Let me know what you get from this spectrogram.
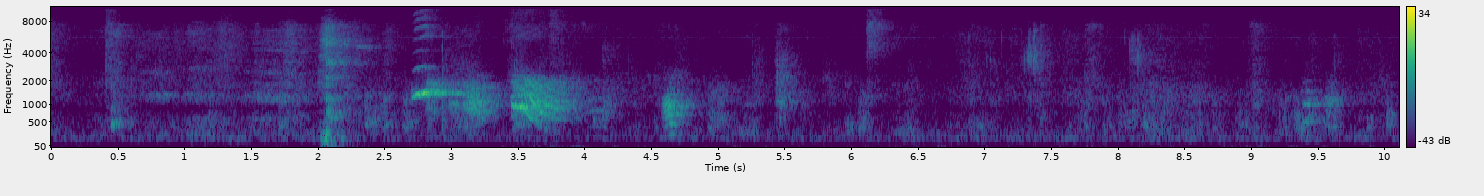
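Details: Newborn Labrador Retriever puppies, seven born May 24, 2021, indoors with their mother Belle on a live puppy cam on June 3; a couple of thin, high whining squeals rise midway, amid soft rustling and shuffling.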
